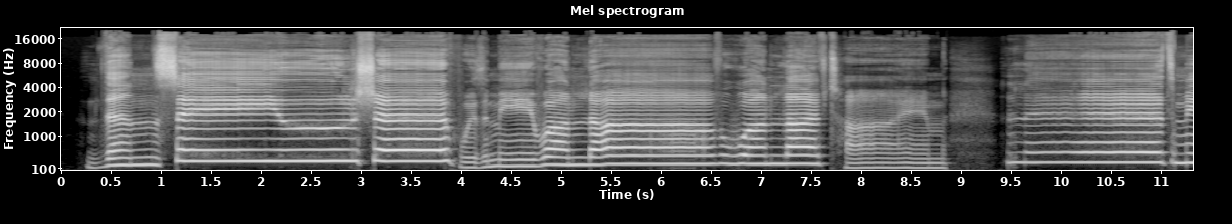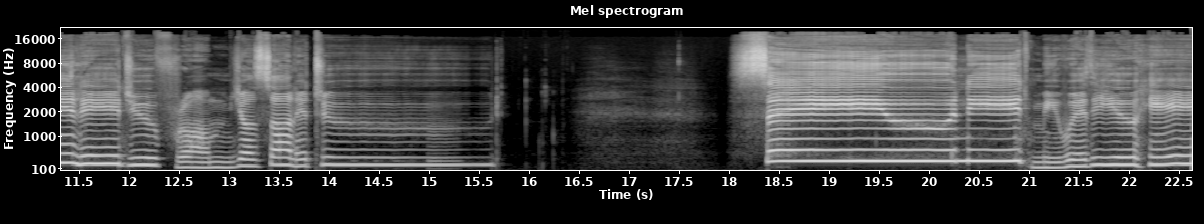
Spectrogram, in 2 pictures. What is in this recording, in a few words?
CC22 male, microphones recordings; Pearl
